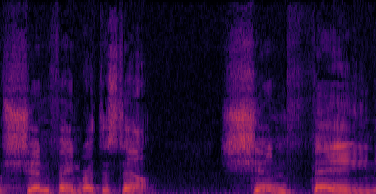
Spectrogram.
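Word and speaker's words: Sinn Féin: that weird uh pronunciation it looks like sin shin fein right so shin fein write this down shin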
